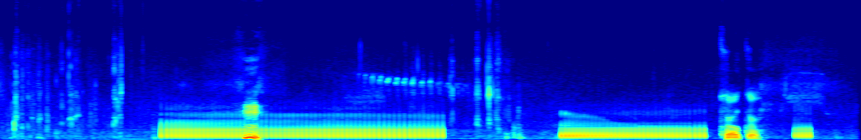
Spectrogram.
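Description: An Atlantic croaker gives long, rapid drumming croaks, a buzzy pulsed rattle, with a man talking.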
